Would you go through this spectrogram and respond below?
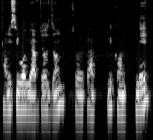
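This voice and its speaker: Very deep-voiced woman giving a tutorial. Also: fairly even intonation, a little fast, mellow, slight background noise, rough recording. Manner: repetitive, checking with listeners often. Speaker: tutorial presenter. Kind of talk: informal screen-share software tutorial.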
